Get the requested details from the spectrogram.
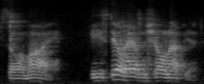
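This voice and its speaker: A man's voice: mid-range voice, lively intonation, measured pace, natural voice. An actor playing a polite, probing male FBI investigator in a 1950s film drama. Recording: dull, echoey old film soundtrack.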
